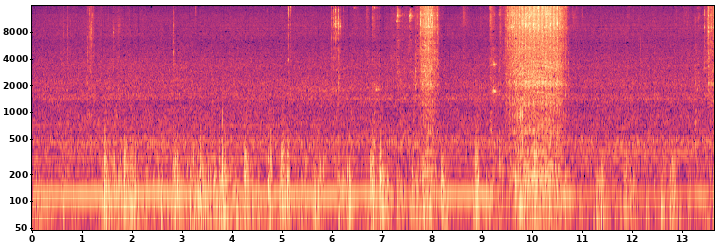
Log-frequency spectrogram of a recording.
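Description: Industrial flatbed sewing machine stitching a folded fabric bag handle: a steady motor hum under a fast run of needle strokes. A short burst of rustling noise comes about eight seconds in and again around ten seconds.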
